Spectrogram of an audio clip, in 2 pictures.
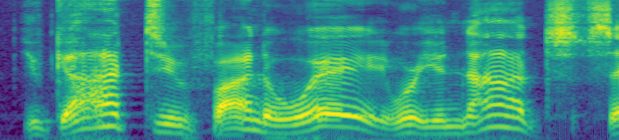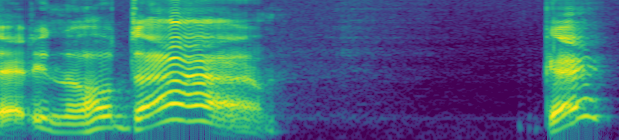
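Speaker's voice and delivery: high, slowed preachy lecture voice; put-on preachy voice. Vlogger lecturing viewers on sitting, in a high preachy voice. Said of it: "I don't need to be talking like this".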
